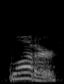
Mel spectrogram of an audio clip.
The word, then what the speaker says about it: water: say it so that it comes out sounding like a D but it's not we don't say water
